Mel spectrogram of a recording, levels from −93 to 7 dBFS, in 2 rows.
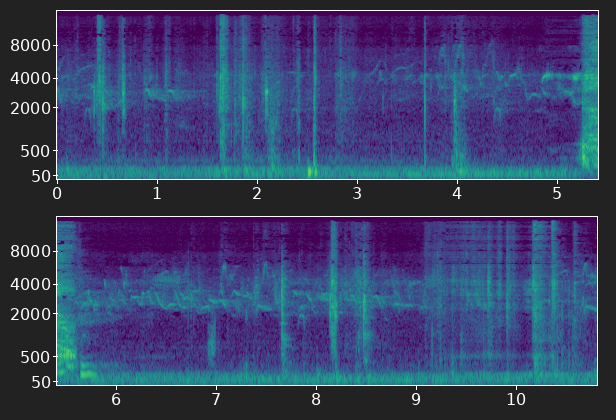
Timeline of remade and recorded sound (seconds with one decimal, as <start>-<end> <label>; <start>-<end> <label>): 0.0-4.9 recorded; 4.9-5.6 remade; 5.6-9.3 recorded; 9.3-10.4 remade; 10.4-10.8 recorded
